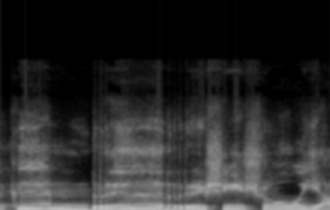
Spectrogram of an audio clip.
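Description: Speech only: a woman's voice talking without a pause.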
